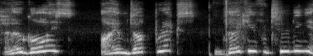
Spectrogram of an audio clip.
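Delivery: very high, loud put-on British accent. Attempting Duck in a British accent, opening a video: British Duck voice. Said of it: "British duck".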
